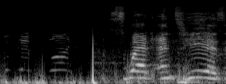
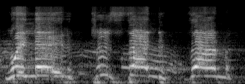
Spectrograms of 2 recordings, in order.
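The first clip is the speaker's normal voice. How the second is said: slow, drawn-out rallying cry; emphatic slow crowd-rouser; rallying shout; 3 semitones higher, slower than usual. Real, not acted. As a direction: shout it word by word to start a chant.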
